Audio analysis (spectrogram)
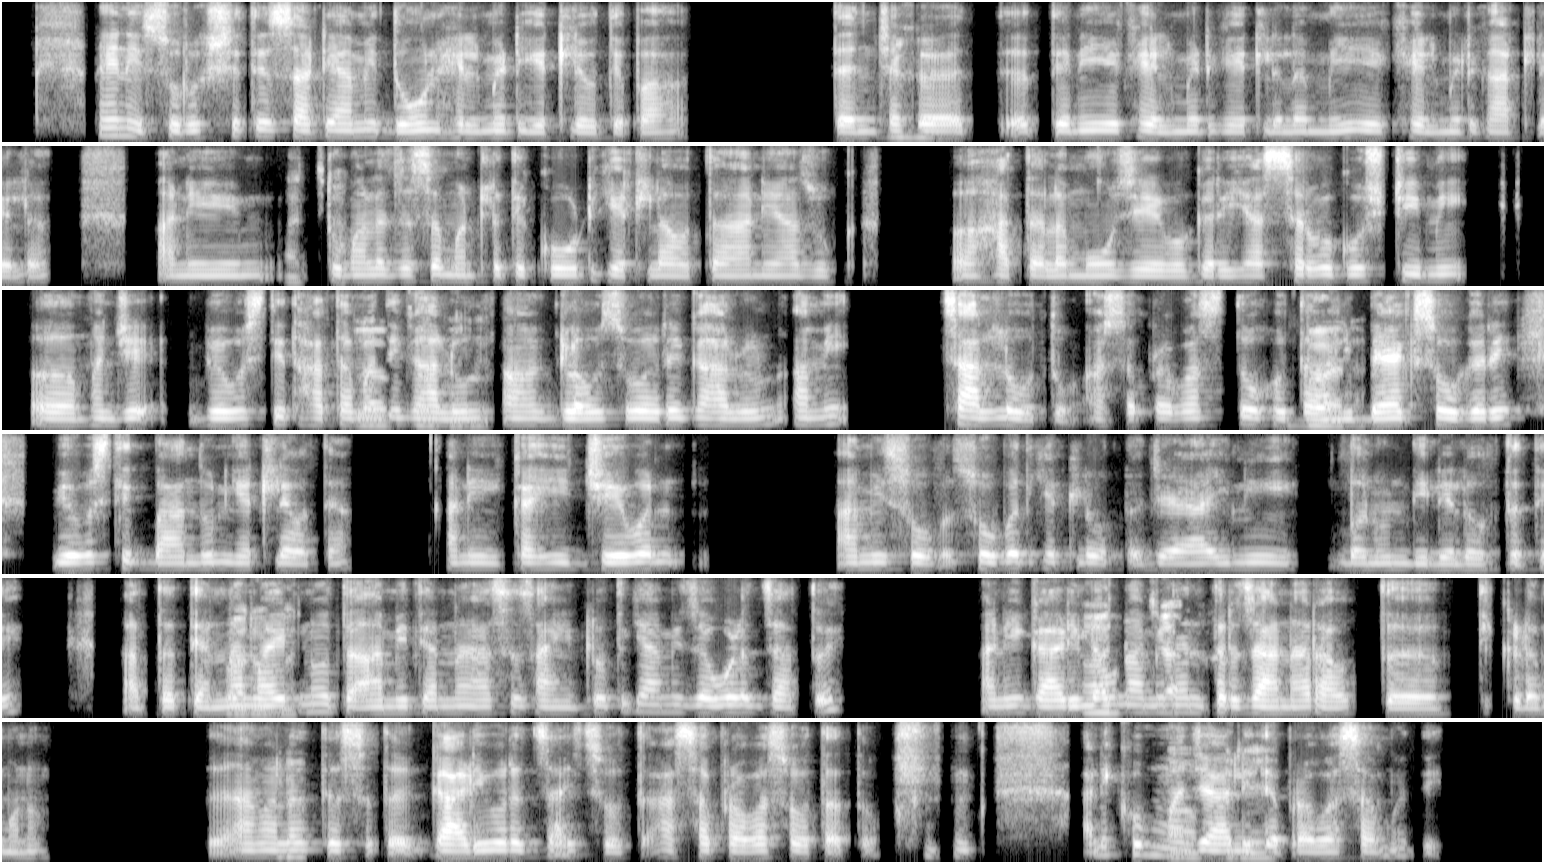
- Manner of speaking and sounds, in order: other background noise; tapping; in English: "ग्लोव्हज"; other noise; chuckle
- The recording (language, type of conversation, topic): Marathi, podcast, एकट्याने प्रवास करताना सुरक्षित वाटण्यासाठी तू काय करतोस?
